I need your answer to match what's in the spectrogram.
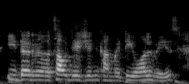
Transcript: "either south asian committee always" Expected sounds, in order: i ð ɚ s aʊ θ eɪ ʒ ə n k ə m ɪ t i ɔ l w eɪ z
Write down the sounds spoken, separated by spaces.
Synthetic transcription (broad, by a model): i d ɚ s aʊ t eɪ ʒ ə n k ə m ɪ t i ɔ l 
